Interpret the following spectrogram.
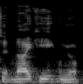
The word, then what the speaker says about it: Nike: By the way, that's how we pronounce it, Nike. We don't pronounce it Nike.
